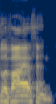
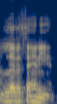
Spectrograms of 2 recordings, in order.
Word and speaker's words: leviathan: bit was totally brilliant the word is leviathan not levithanian they attempted to seem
